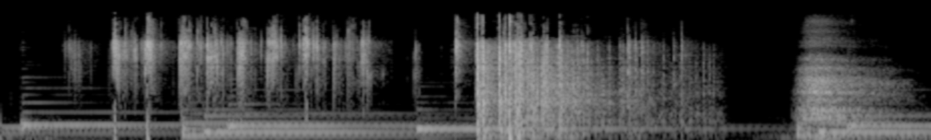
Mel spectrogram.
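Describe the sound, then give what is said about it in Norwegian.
Small dice, rolled to pick which radio program to listen to, clatter and tumble across a hard surface in a quick burst of sharp clicks, a louder rattling rush, a brief pause, then another short roll, with a steady tonal hum underneath. “Hvilket program på Radio Revolt skal du høre på i dag? Terningene vil gi deg svaret.”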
